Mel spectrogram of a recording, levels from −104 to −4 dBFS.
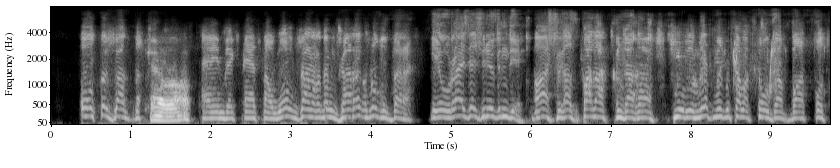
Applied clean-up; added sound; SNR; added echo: neural mask model Resemble Enhance denoiser.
